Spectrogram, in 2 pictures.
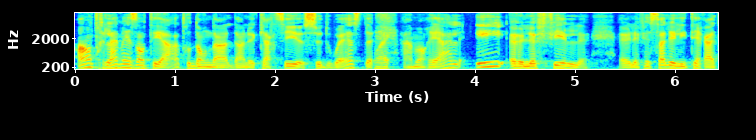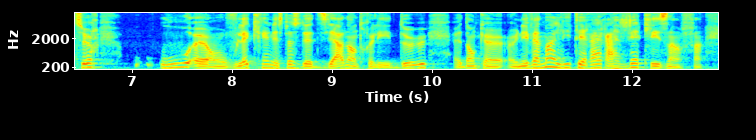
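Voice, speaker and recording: At a moderate pace, a man of medium pitch talks with very wide pitch swings. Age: 30s. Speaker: playwright and actor. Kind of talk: interview.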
